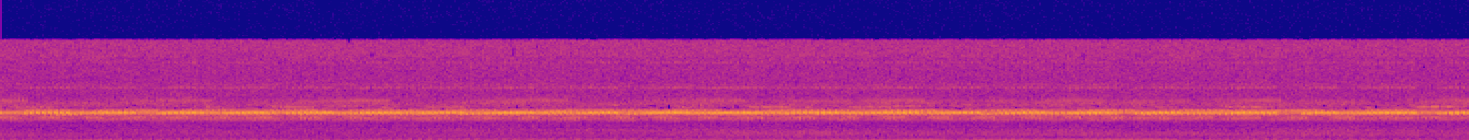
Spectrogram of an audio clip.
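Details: Night chorus of autumn insects in Tsukimi no Mori, Kaizu, Gifu Prefecture, Japan, heard from a hilltop viewpoint over the Nobi Plain; shrill continuous pulsed trilling, with a low droning hum of distant traffic gliding underneath.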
